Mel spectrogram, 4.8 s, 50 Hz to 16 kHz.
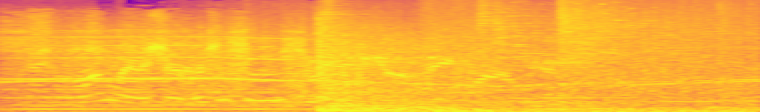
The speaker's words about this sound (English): Suddenly, at 3:30 a.m., the calm is pierced by the sounds of a fire alarm at Vail Ski Patrol headquarters.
